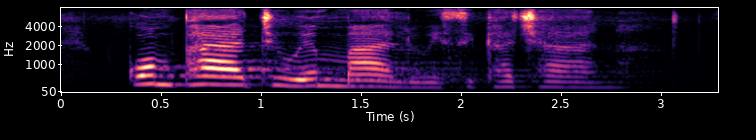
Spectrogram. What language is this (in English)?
South Ndebele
